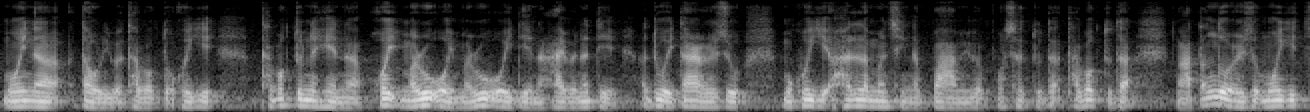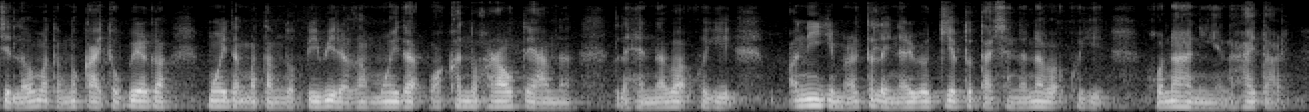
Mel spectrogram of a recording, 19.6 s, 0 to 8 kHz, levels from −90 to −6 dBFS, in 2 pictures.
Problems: constant background noise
